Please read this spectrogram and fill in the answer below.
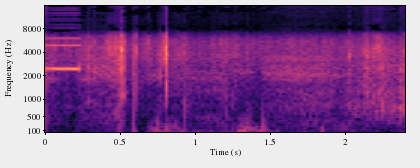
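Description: Electronic orienteering control unit giving one short high beep as the runner's card is punched, confirming the punch. A few knocks and rustles follow.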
